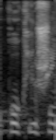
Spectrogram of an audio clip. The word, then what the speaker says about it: коклюш: Значит, я вам напоминаю, что коклюш – слово французское, и ударение вы теперь, будучи знакомы со мной, никогда не сделаете. Никакого коклюша нет. Есть только коклюш с ударением на последнем слоге.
